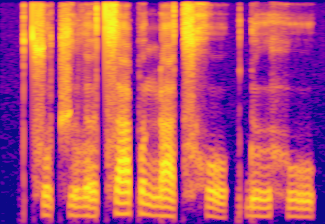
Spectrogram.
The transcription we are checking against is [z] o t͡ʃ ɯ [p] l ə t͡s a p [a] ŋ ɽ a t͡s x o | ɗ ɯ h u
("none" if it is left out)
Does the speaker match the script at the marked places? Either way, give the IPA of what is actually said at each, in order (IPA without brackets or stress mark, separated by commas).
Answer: t͡s, none, ə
